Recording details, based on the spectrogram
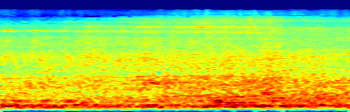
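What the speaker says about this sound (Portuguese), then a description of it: "Um avião passando agora." An airplane passes overhead with a loud, steady broadband roar of jet engine noise, sustained and close, filling the whole moment with no other sounds.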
